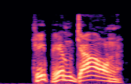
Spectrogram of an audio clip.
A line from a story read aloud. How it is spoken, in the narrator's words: Suit shouted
